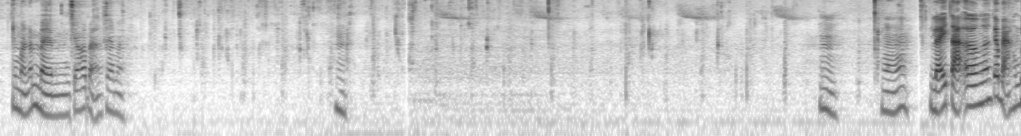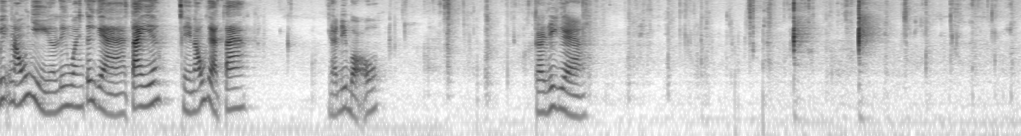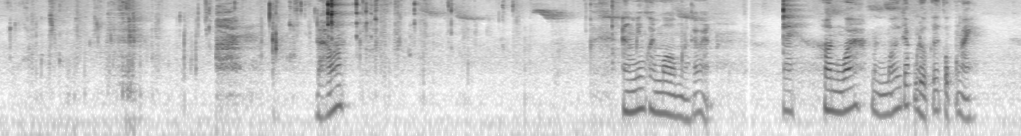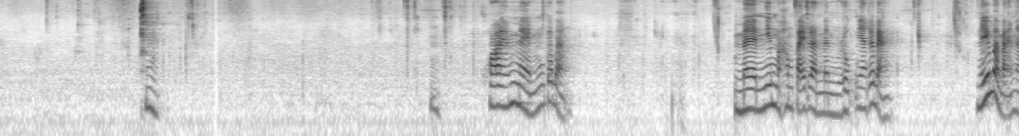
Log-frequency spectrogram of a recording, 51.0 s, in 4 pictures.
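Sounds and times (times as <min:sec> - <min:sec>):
person chewing: 0:01.6 - 0:11.6, 0:17.6 - 0:33.3, 0:38.8 - 0:44.4, 0:45.5 - 0:47.4, 0:49.6 - 0:50.5.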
